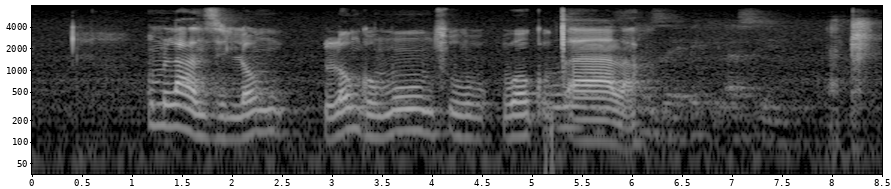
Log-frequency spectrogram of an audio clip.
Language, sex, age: Swati, male, 24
